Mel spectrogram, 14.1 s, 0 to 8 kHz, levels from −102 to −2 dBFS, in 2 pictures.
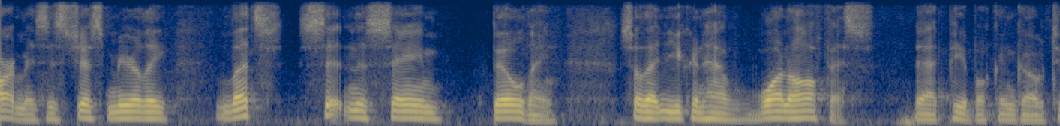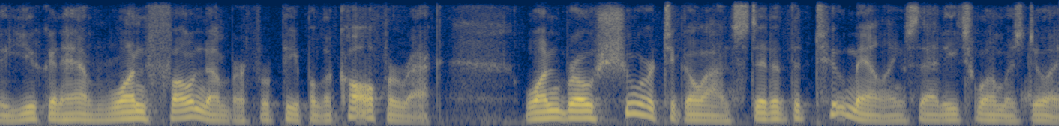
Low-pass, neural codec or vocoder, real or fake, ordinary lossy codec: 7.2 kHz; codec, 16 kHz, 8 kbps, FunCodec, trained on LibriTTS, 25 frames a second; fake; Opus, 32 kbps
